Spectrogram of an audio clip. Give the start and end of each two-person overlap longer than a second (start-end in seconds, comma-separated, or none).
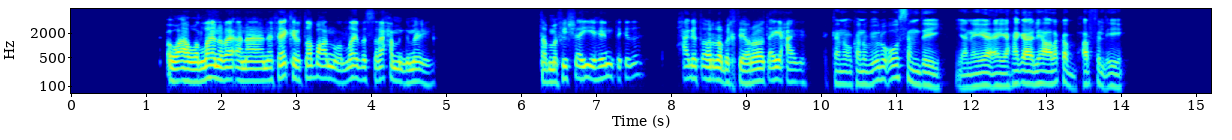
none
